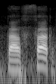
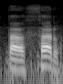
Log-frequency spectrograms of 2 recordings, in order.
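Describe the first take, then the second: The two takes are said the same way.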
